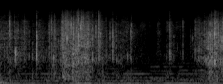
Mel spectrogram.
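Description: Plastic zip bag crinkling as it is handled and turned over, over quiet background music with held notes.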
